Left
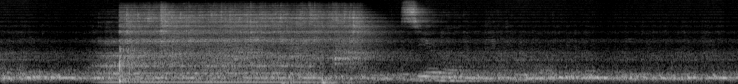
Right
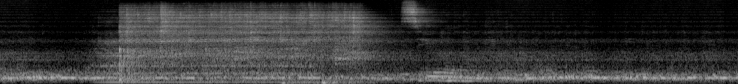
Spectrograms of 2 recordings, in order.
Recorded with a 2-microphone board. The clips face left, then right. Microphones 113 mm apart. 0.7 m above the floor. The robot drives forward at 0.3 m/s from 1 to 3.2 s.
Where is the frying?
45° left (ahead or behind), 2 m; by 3.6 s 35° left (ahead or behind), 2.5 m.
